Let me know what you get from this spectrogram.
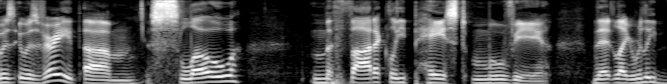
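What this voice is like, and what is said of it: Usual voice. Nothing is said of it.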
